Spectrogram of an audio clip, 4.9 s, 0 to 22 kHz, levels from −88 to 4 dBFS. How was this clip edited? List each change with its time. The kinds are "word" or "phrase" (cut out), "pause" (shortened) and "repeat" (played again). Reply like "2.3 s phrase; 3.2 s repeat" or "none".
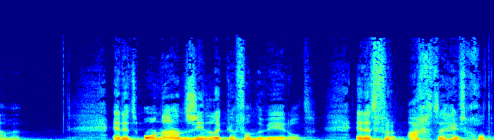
none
